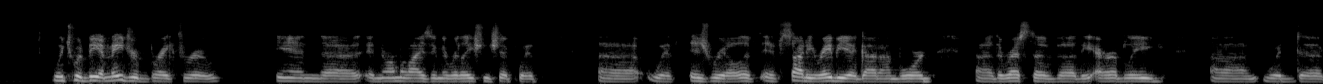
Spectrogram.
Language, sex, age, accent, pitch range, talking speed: English, male, 50-69, American, 135-155 Hz, 155 wpm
